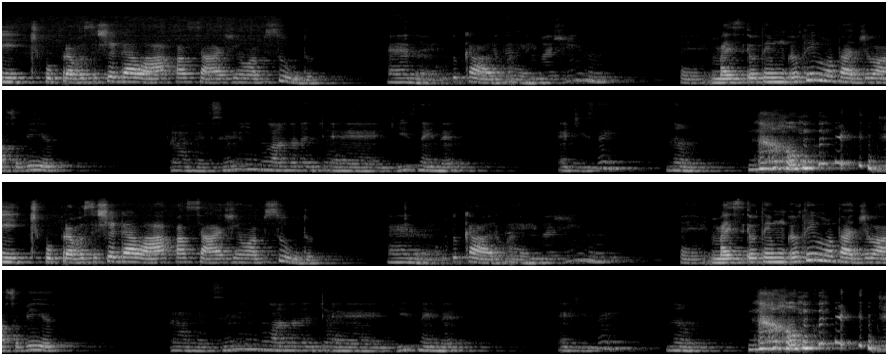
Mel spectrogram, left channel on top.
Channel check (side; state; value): both; normal; correlation 0.64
